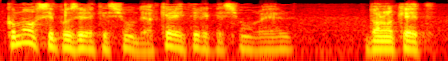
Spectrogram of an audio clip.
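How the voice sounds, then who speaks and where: Male TV host, husky voice, brisk with figures, dull broadcast audio. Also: fairly low pitch. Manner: lively interviewer, reads out figures, quick asides. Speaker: TV show host. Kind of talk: business TV panel hosting. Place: TV studio.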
